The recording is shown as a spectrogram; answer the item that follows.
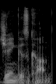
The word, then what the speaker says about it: Genghis Khan: From from people that from historians that I read and audiobooks I listen to, it's always pronounced Jenaskhong. So, that's how I'm going to say it. Um, Jenis Kong and the making of the modern world by Jack Weatherford.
